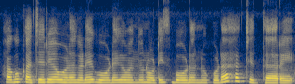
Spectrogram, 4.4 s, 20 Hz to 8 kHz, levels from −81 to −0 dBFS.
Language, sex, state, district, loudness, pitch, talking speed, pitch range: Kannada, female, Karnataka, Bidar, -14 LUFS, 225 Hz, 135 wpm, 220-240 Hz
